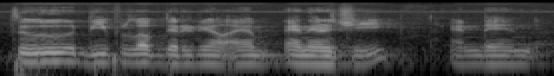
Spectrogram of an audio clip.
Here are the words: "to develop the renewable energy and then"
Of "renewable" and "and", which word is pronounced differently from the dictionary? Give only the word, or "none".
renewable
